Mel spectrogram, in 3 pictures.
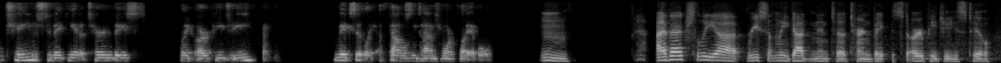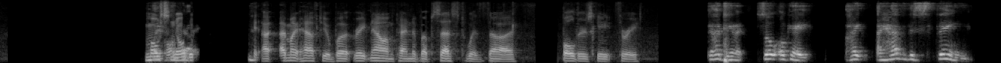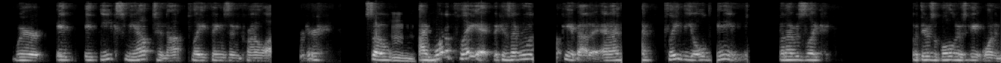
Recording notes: I apologize for the audio loss towards the back half of the episode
